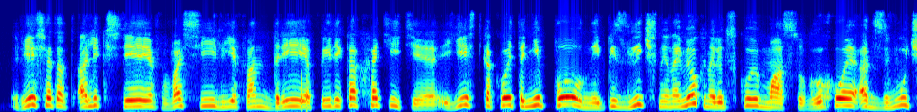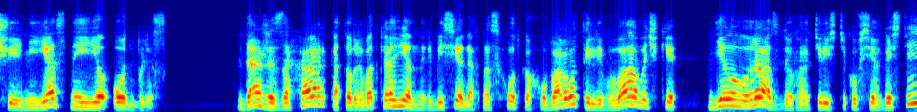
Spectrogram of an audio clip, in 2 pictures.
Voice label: bt mic; qcy h4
